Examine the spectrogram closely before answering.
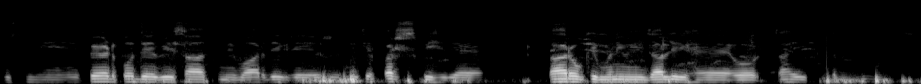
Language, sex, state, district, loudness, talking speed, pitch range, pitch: Rajasthani, male, Rajasthan, Churu, -20 LUFS, 150 wpm, 110-125 Hz, 115 Hz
